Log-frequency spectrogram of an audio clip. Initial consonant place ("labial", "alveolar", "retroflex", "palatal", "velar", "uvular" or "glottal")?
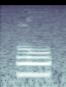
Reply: alveolar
